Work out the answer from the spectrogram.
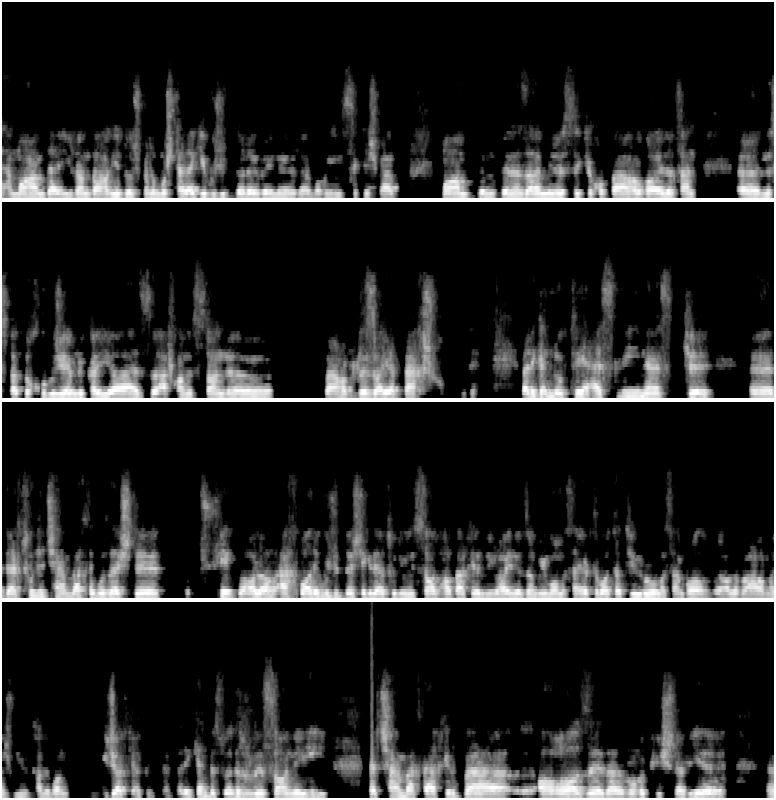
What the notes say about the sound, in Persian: در این برنامه که جمعه نوزدهم شهریور در اینستاگرام ضبط شده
